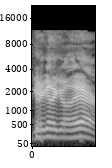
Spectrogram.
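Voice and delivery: high, loud mock gasp; playful pretend shock; mock disbelief. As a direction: tease her in a shocked voice. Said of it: "You're like".

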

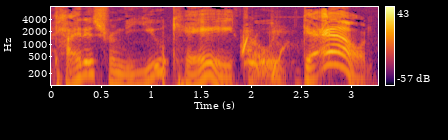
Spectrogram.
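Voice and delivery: drawn-out announcer call, swooping up at the end; hype announcer. Pretend. Host hails the caller from the UK, drawn-out announcer hype. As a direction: stretch each word like a ring announcer.

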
